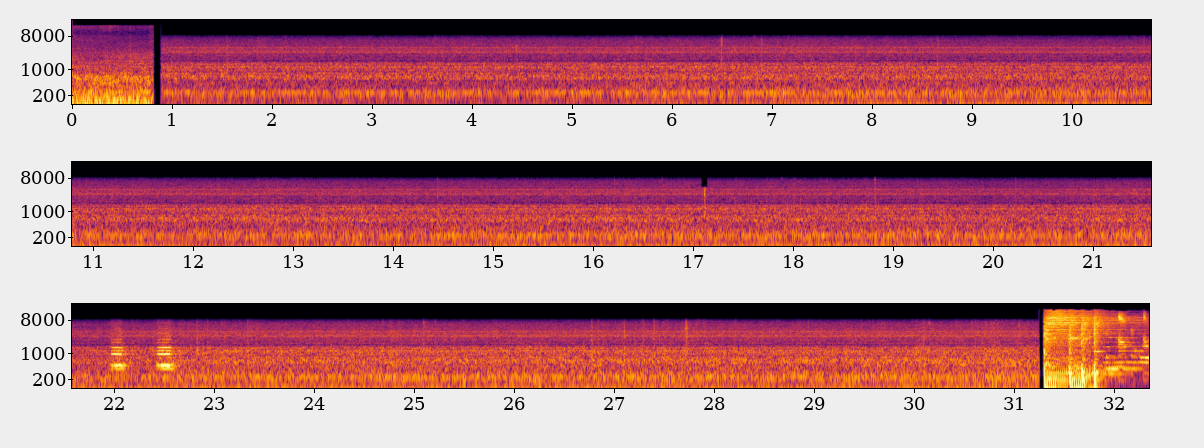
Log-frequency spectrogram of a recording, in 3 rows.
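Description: Steady low engine and road drone inside the cab of a 1982 Fleetwood Tioga Class C motorhome under way. Two short car-horn toots come about 22 seconds in.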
